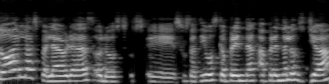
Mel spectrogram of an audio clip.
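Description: A woman speaks with a Peruvian accent. Her pitch is fairly high. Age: 20s. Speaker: scholarship recipient, master's student. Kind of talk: interview. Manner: talkative.

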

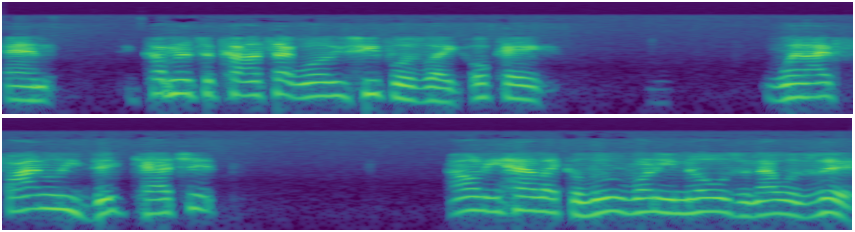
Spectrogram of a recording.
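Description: In a dry, close sound with no echo, a man with a high pitch talks at a fairly quick pace, with ordinary pitch variation and long, frequent pauses.

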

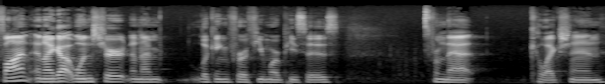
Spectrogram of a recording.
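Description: A man's medium-pitched voice in an American accent, fairly slow and fairly even, with long, frequent pauses. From Illinois, US Midwest. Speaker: artist and musician. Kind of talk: casual chat.

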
